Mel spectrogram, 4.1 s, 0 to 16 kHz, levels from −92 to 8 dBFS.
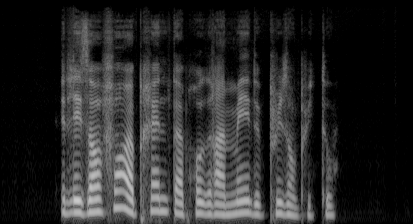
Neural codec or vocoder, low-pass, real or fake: autoencoder, 48 kHz, 32 numbers a frame, DAC-VAE, trained on Japanese speech; 14.4 kHz; fake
